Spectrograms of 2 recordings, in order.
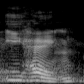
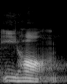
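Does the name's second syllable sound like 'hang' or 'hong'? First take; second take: hang; hong. First: The second syllable sounds like 'hang'. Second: The second syllable sounds like 'hong'. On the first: "Some people say Ehang" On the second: "I think they pronounce it Ehong"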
